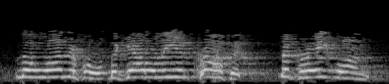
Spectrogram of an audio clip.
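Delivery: hollered loudly. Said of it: "Some of them hollered".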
